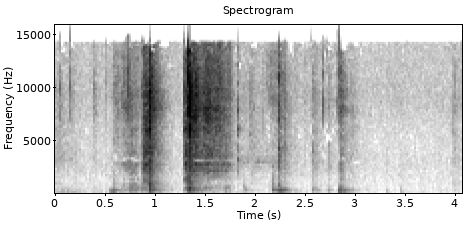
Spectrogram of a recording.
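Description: Handling noise of a veroboard and a small metal tool on a tabletop: a few light knocks and short scrapes between about half a second and three seconds in, the loudest about a second and a half in.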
